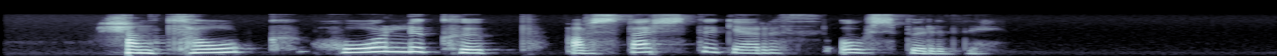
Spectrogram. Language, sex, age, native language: Icelandic, female, 20-29, Icelandic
